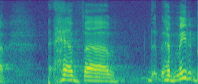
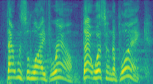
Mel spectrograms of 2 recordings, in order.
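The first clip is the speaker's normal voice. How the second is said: raised, higher protest; indignant complaint; 7 semitones higher, 4 dB louder than usual. Retold or imitated. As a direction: complain it was a real bullet. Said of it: "and he says".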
